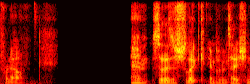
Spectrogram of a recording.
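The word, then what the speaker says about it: Fresnel: in PBR but it's it's spelled Fresno but the person is French so apparently pronounce it frel so there's a schlick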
